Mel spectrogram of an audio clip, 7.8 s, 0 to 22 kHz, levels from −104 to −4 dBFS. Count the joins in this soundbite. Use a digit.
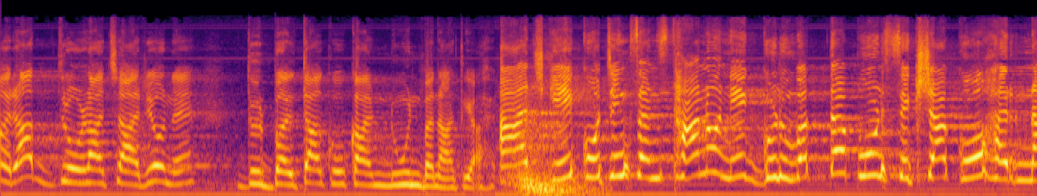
1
